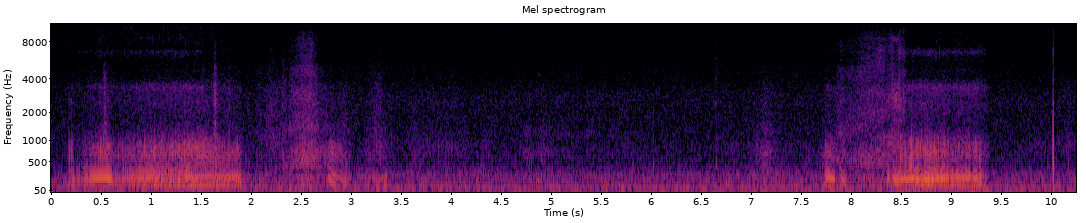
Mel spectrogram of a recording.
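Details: Sleeping dog: quiet, soft snoring with rattly in-breaths separated by gentle breathing.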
